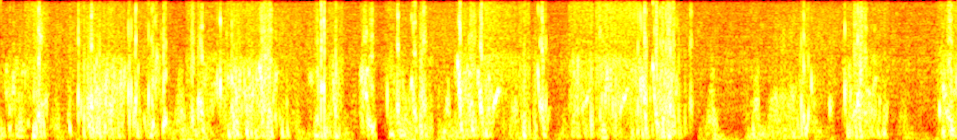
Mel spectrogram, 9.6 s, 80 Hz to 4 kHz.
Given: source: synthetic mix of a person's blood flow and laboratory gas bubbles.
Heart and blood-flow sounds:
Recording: Doppler ultrasound of blood flow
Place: precordium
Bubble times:
0.00-0.50 s: bubbles
0.65-1.70 s: bubbles
1.85-2.91 s: bubbles
3.07-3.44 s: bubbles
3.58-3.77 s: bubbles
3.83-4.33 s: bubbles
4.53-5.51 s: bubbles
5.68-6.94 s: bubbles
7.49-7.59 s: bubbles
7.69-8.15 s: bubbles
8.27-8.37 s: bubbles
8.42-8.89 s: bubbles
9.36-9.58 s: bubbles
From the record:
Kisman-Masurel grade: 444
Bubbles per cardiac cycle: continuous sound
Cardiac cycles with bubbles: 100%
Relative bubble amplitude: maximal (0.775 to 0.999)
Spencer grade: 4 (maximum detectable bubble signal sounding continuously throughout systole and diastole of every cardiac period, and overriding the amplitude of the normal cardiac signals)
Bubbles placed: only in the low amplitude regions of the cardiac cycle

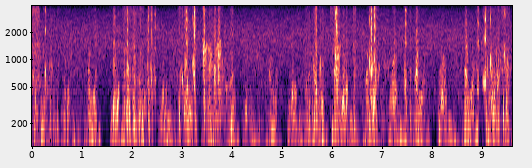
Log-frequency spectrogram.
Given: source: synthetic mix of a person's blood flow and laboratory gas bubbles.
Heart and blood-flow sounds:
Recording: Doppler ultrasound of blood flow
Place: precordium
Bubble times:
0.00-0.16 s: bubbles
0.22-0.56 s: bubbles
1.80-2.25 s: bubbles
2.29-2.49 s: bubbles
2.91-3.33 s: bubbles
3.40-3.84 s: bubbles
5.45-5.89 s: bubbles
5.96-6.20 s: bubbles
6.42-6.50 s: bubbles
6.71-7.16 s: bubbles
7.20-7.29 s: bubbles
7.43-7.52 s: bubbles
7.54-7.61 s: bubbles
8.86-8.96 s: bubbles
8.99-9.57 s: bubbles
From the record:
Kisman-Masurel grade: 333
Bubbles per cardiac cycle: rolling drumbeat, 9 or more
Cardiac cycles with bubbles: 50 to 99%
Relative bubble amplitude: loud (0.450 to 0.775)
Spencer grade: 3 (all of the cardiac periods contain showers or single bubble signals, but not dominating or overriding the cardiac motion signals)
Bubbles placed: only in the low amplitude regions of the cardiac cycle

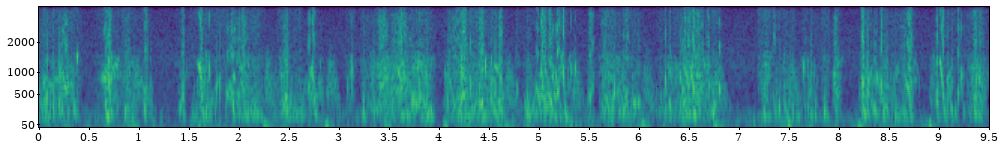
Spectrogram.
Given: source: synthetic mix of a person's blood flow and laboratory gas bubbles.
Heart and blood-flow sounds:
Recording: Doppler ultrasound of blood flow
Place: subclavian vein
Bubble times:
0.00-0.44 s: bubbles
0.55-1.15 s: bubbles
1.36-2.27 s: bubbles
2.34-2.87 s: bubbles
3.06-3.17 s: bubbles
3.21-3.98 s: bubbles
4.05-4.69 s: bubbles
4.75-5.40 s: bubbles
5.46-6.06 s: bubbles
6.14-6.84 s: bubbles
7.17-8.04 s: bubbles
8.21-8.84 s: bubbles
8.94-9.50 s: bubbles
From the record:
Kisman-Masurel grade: 444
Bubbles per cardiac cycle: continuous sound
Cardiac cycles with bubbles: 100%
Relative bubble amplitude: maximal (0.775 to 0.999)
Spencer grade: 4 (maximum detectable bubble signal sounding continuously throughout systole and diastole of every cardiac period, and overriding the amplitude of the normal cardiac signals)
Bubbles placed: anywhere in the cardiac cycle

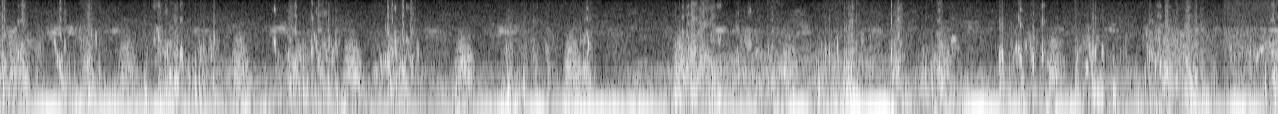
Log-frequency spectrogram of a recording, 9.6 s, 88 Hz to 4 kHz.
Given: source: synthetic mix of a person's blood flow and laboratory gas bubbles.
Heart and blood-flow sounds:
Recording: Doppler ultrasound of blood flow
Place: subclavian vein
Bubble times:
0.00-0.34 s: bubbles
0.39-0.83 s: bubbles
1.05-1.66 s: bubbles
2.03-2.57 s: bubbles
2.79-3.17 s: bubbles
3.75-4.48 s: bubbles
5.03-5.42 s: bubbles
5.50-5.71 s: bubbles
5.75-5.88 s: bubbles
6.09-6.57 s: bubbles
6.65-7.20 s: bubbles
7.45-7.96 s: bubbles
8.05-8.48 s: bubbles
8.56-9.12 s: bubbles
9.17-9.60 s: bubbles
From the record:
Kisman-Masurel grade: 342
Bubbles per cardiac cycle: rolling drumbeat, 9 or more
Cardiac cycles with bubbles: 100%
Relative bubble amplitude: moderate (0.250 to 0.450)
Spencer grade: 3 (all of the cardiac periods contain showers or single bubble signals, but not dominating or overriding the cardiac motion signals)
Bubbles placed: anywhere in the cardiac cycle

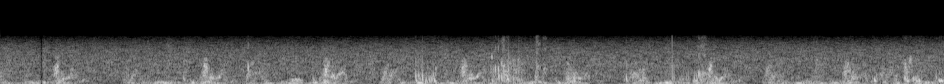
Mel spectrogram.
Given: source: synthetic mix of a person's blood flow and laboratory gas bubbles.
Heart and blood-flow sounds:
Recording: Doppler ultrasound of blood flow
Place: precordium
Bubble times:
1.82-1.90 s: bubbles
2.46-2.52 s: bubbles
2.88-3.06 s: bubbles
4.11-4.40 s: bubbles
4.89-5.26 s: bubbles
5.33-5.48 s: bubbles
5.66-5.79 s: bubbles
6.22-6.47 s: bubbles
6.72-7.15 s: bubbles
8.71-8.80 s: bubbles
9.01-9.24 s: bubbles
9.33-9.45 s: bubbles
From the record:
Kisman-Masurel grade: 233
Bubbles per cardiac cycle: several, 3 to 8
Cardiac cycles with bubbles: 50 to 99%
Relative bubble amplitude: loud (0.450 to 0.775)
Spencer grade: 3 (all of the cardiac periods contain showers or single bubble signals, but not dominating or overriding the cardiac motion signals)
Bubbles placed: anywhere in the cardiac cycle

